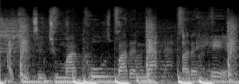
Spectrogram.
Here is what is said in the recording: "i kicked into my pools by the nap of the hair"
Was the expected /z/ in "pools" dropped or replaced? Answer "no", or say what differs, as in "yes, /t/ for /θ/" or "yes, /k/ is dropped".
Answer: no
